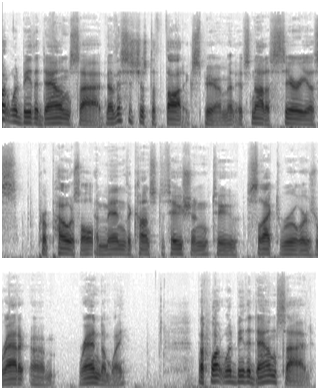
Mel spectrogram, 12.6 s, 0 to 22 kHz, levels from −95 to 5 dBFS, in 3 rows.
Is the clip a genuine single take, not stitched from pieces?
no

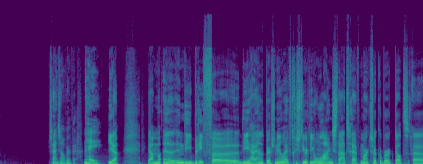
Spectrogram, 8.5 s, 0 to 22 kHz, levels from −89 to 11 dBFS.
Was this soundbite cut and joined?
yes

